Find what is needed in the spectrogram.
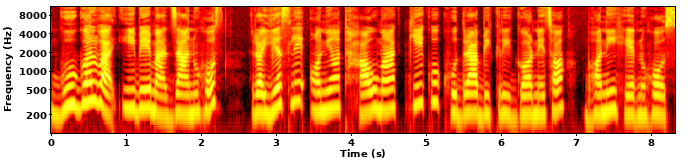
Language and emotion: Nepali, neutral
